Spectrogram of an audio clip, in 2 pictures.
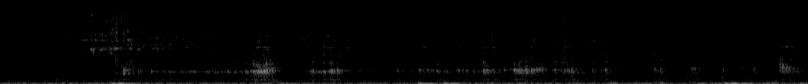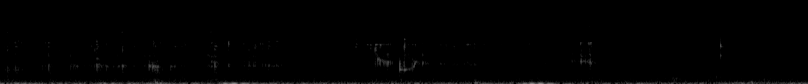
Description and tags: Slow pour from a distance. Slow and light, low.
